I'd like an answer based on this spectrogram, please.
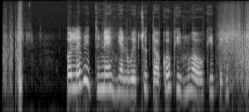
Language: Kalenjin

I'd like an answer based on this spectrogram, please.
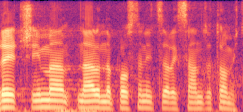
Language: Serbian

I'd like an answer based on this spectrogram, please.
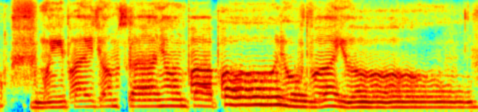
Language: Russian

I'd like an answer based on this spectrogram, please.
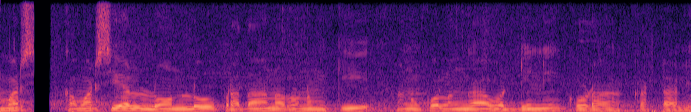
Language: Telugu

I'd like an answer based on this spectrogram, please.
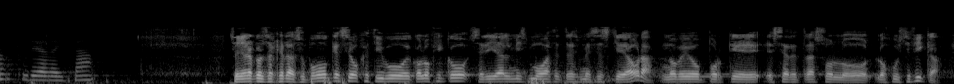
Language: Spanish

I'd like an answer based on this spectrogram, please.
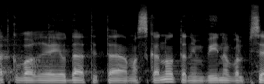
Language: Hebrew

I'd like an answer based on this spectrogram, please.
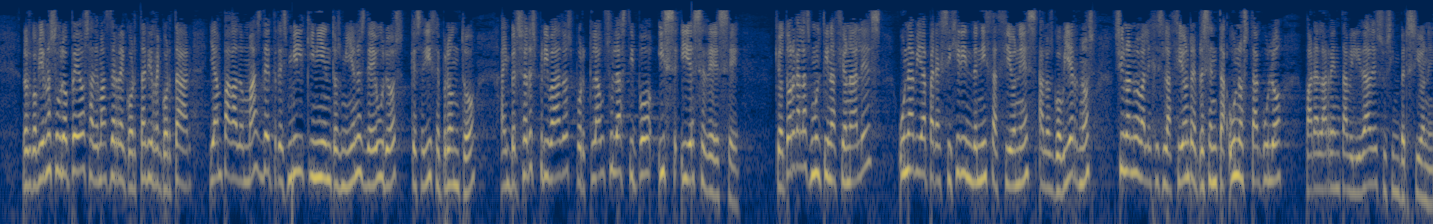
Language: Spanish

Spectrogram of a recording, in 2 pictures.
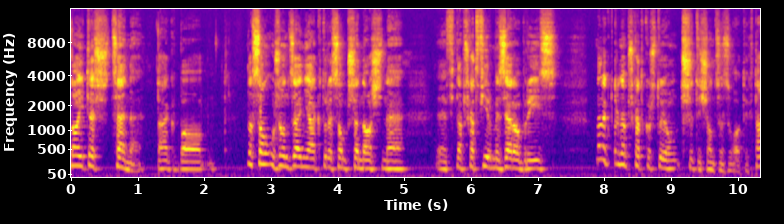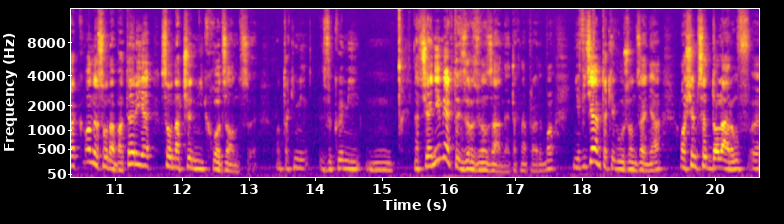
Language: Polish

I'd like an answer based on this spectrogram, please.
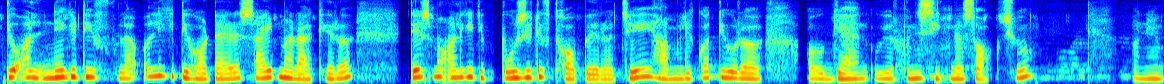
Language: Nepali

